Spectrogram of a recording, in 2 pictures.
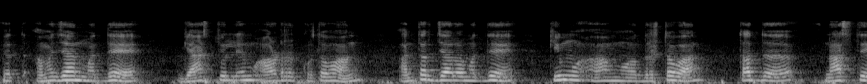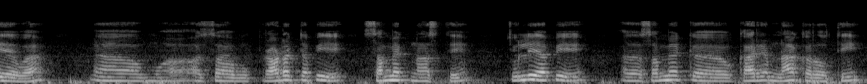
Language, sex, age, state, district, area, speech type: Sanskrit, male, 60+, Karnataka, Bellary, urban, spontaneous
